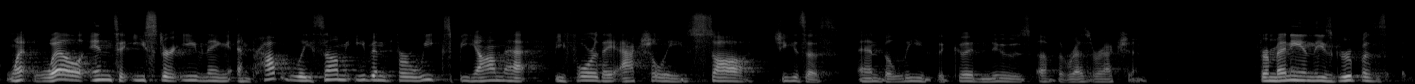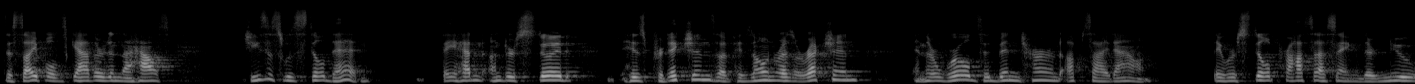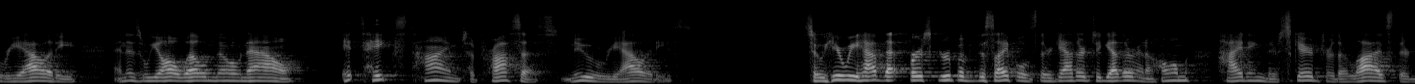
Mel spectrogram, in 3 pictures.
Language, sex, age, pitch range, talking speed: English, male, 40-59, 160-190 Hz, 145 wpm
